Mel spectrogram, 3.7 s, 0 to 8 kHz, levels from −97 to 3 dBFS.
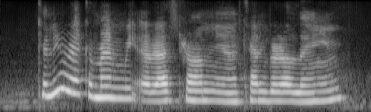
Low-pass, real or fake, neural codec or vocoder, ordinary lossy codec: none; fake; codec, 16 kHz, 2 kbps, X-Codec, HuBERT features, trained on general audio; none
